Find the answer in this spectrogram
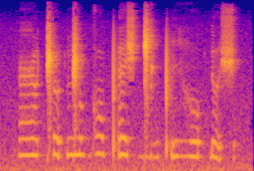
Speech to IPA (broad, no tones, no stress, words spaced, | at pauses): ʕɵǁɵʔŋ͡ǁuɡɔ pʼɛʃɡ͡ǁipʼi ɦoʔɗɵʃ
